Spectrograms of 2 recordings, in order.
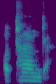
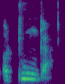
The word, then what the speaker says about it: Otunga: So David Otunga but he normally pronounces as Otanga. Yeah. But here in Kenya we say Otunga.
